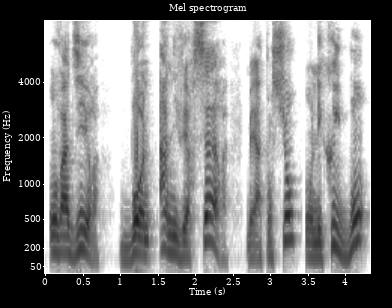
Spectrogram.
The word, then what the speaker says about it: bon anniversaire: C'est la liaison obligatoire entre un adjectif et le mot qui suit commençant par une voyelle ou un H muet. Ce qui fait que le N final redevient sonore.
